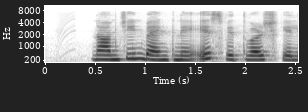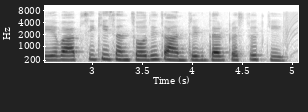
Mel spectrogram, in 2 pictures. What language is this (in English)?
Hindi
